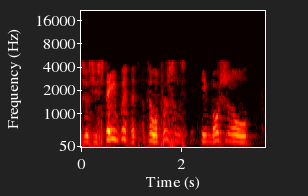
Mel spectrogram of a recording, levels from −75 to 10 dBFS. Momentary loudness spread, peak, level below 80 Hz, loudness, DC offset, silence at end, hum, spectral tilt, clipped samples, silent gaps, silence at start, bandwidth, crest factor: 17 LU; -6 dBFS; -58 dBFS; -27 LUFS; under 0.1%; 0.35 s; none; -7.5 dB/octave; under 0.1%; none; 0 s; 5 kHz; 22 dB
